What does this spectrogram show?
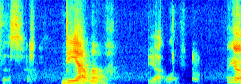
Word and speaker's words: Dyatlov: All right, how do you pronounce this? Dyatlov.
